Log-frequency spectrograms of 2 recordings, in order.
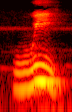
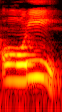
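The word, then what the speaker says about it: oui: Untuk yes adalah we. Jadi jangan dibaca oi. O we no. Tapi cukup w i we.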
